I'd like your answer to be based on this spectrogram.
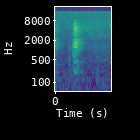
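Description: A single short duck quack, fairly close and clear, standing alone against quiet outdoor background in winter.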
